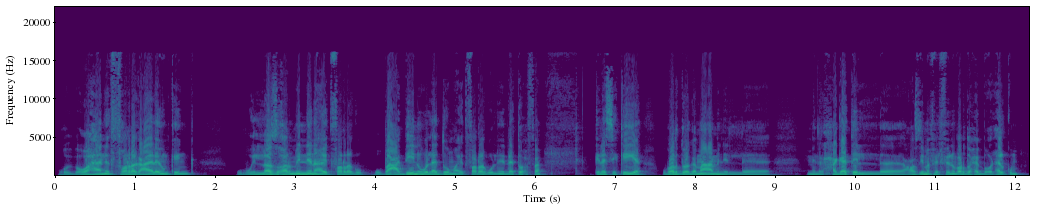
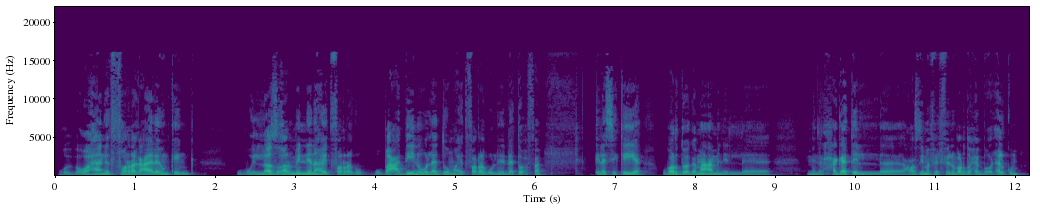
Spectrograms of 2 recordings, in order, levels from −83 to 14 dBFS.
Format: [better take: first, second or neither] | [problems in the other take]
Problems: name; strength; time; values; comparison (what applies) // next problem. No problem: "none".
second | distortion; slight; 3% of the sound clipped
